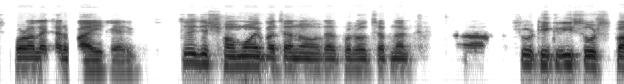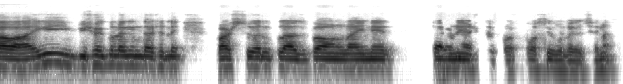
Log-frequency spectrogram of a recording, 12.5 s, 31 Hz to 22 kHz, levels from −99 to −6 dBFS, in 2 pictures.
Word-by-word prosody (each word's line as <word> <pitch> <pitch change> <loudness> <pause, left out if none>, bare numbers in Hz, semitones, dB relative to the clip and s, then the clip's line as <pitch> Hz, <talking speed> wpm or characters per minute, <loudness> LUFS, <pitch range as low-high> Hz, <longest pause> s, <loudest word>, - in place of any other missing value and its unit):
পড়ালেখার 125 -1 +2
বাইরে 100 -1 +2
আরকি। 90 0 -15 0.4
তো - - -10
এই - - +4
যে 160 - +4
সময় 135 0 +4
বাঁচানো 120 -1 +1 0.2
তারপরে 115 0 -2
হচ্ছে 110 - -6
আপনার 115 0 -2 0.6
আ 110 - -5 0.5
সঠিক 145 -1 -1
রিসোর্স 145 -3 +2 0.2
পাওয়া 120 -3 +8 0.3
এই 175 0 +1 0.2
বিষয়গুলো 145 +1 -1
কিন্তু 140 -1 0
আসলে 135 0 -3 0.4
পার্সোনাল 125 +1 0
ক্লাস 120 -2 +3
বা 120 - +3
অনলাইন 110 0 0
এর 110 - -3 0.5
কারণে 115 0 +1
আসলে - - -19 0.4
পসিবল 105 -2 -5
হয়েছে 90 -3 -10
না। - - -9
120 Hz, 140 wpm, -22 LUFS, 110-135 Hz, 0.6 s, পাওয়া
